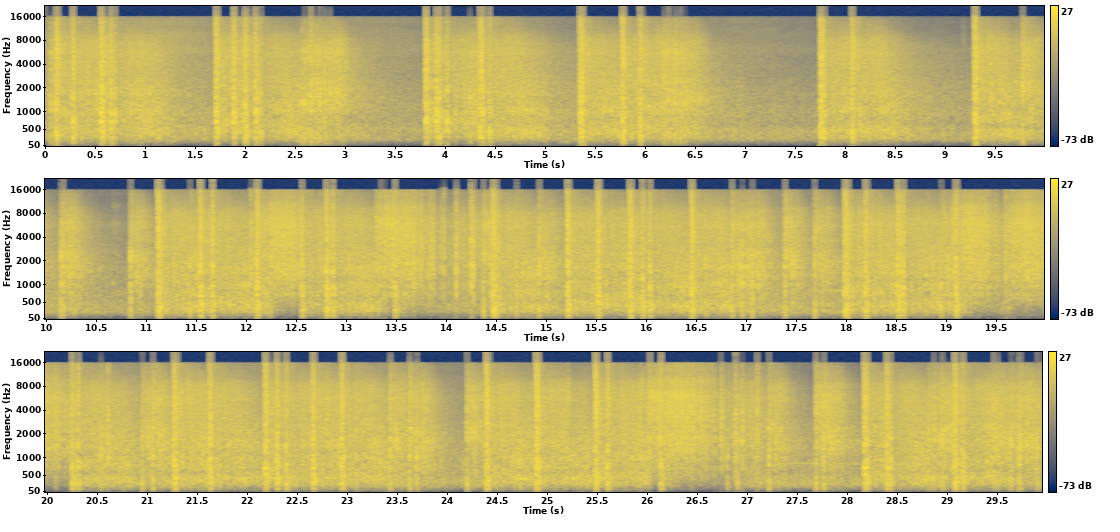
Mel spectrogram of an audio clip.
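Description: Aerial fireworks bursting in a continuous barrage: rapid, overlapping bangs with crackling between them. The bursts become denser and more continuous after about ten seconds.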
